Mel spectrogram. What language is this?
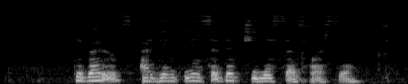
Georgian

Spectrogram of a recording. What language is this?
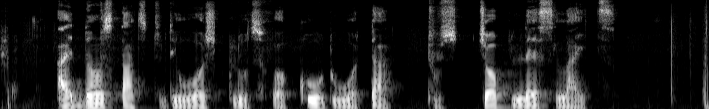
Nigerian Pidgin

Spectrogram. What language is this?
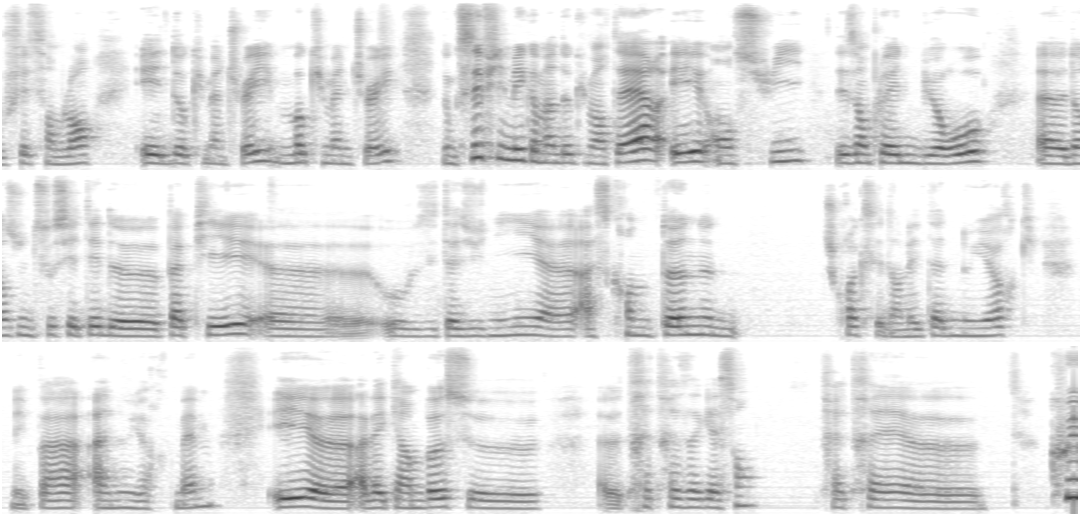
French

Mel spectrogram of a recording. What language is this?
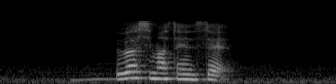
Japanese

